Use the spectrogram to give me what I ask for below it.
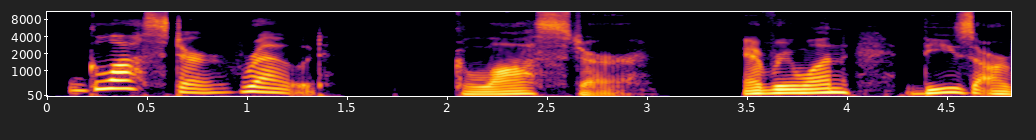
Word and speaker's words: Gloucester: And the last one, Gloucester Road. This is a tube station. It is not Gloucester, it is Gloucester Road.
